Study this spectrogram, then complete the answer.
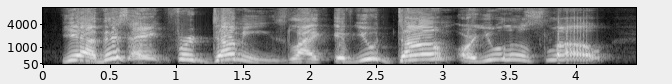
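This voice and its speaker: Shouting in an extremely high pitch, a man sounds animated, his intonation lively. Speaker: livestream host on currency investing. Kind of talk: casual livestream chat. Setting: live stream. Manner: loud, hollering.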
